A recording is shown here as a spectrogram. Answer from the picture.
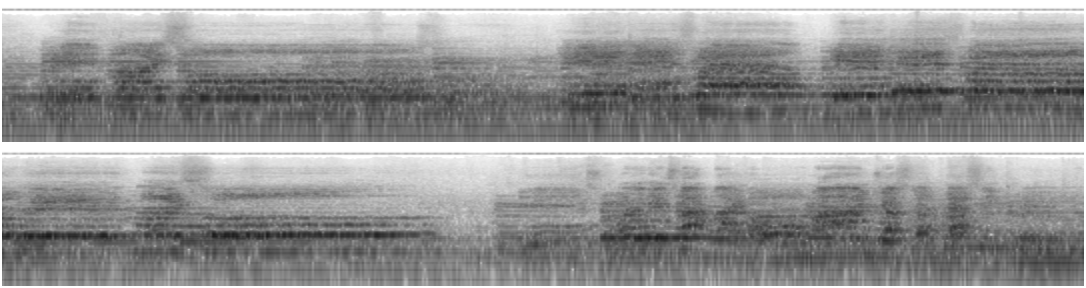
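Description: Several voices singing a slow song in unison with music, on long held notes, with a short break between phrases about three quarters of the way through.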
